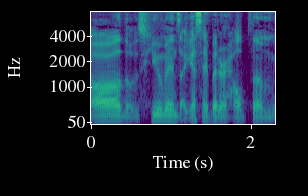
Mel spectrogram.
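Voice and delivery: normal talking voice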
